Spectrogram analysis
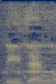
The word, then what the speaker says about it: Django: इसको जेंगो भी कहा जाता है, इसको डी जेंगो भी कहा जाता है, इस तरीके से मुख्तलिफ नाम इसको दिए जाते हैं।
